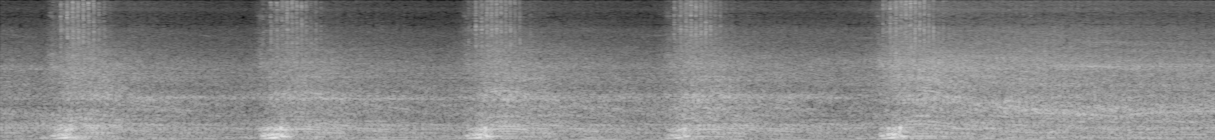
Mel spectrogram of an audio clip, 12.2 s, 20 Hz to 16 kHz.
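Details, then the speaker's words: 2014 Ford Explorer after cold start, five sharp revs with a rushing hiss rising with rpm; exhaust manifold corner bolt missing, though mechanic thinks the cat is more likely leaking; exhaust leak suspected, not confirmed. "Right in the corner of that manifold, one of the bolts missing. I actually think it's more like the cat leaking."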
